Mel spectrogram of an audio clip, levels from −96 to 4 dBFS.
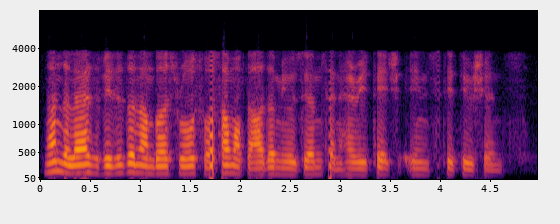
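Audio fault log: Throughout: Bluetooth CVSD headset codec. The sound is confined to a narrow line band of roughly 150 Hz to 3.7 kHz, as if passed through a phone link. The damage is plainly audible. The one-bit up/down encoder, consistent with a 64 kHz bitstream, adapts its step size too slowly for fast loud high content. Sibilants come out scratchy and slope-overloaded, and a granular hiss sits under the speech.
1.70–1.77 s, 2.88–2.91 s, 3.97–4.02 s: Bluetooth headset packet repeated. At each of these points the headset link dropped voice packets, and the decoder replayed the last good packet's bits in their place. Because the same short chunk repeats every 3.75 ms, each run turns into a steady buzz near 267 Hz. The first run covers about 26 ms of lost audio and the later two about 19 ms each, which fits runs of roughly seven and five packets.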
